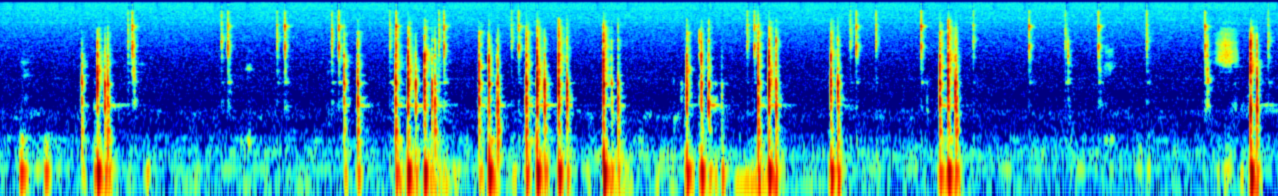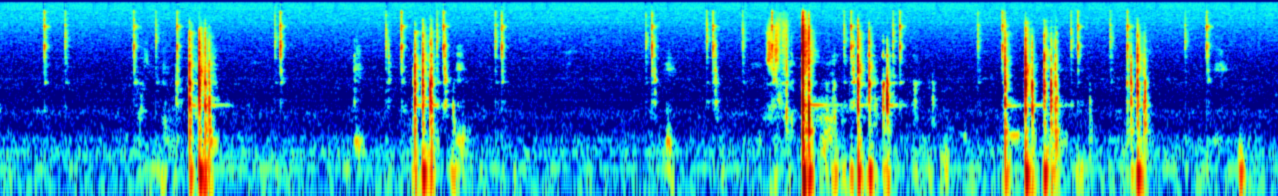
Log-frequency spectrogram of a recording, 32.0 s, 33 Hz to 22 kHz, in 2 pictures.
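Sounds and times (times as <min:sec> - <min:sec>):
keyboard typing: 0:01.0 - 0:01.8, 0:04.2 - 0:07.8, 0:08.5 - 0:09.8, 0:10.4 - 0:10.7, 0:11.6 - 0:12.1, 0:15.1 - 0:15.9, 0:18.1 - 0:18.7, 0:20.8 - 0:22.3, 0:25.6 - 0:27.6, 0:28.5 - 0:30.4.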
